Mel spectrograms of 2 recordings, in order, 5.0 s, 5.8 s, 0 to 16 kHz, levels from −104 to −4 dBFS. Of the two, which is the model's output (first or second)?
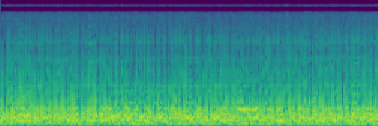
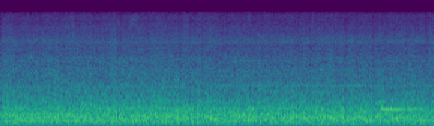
first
